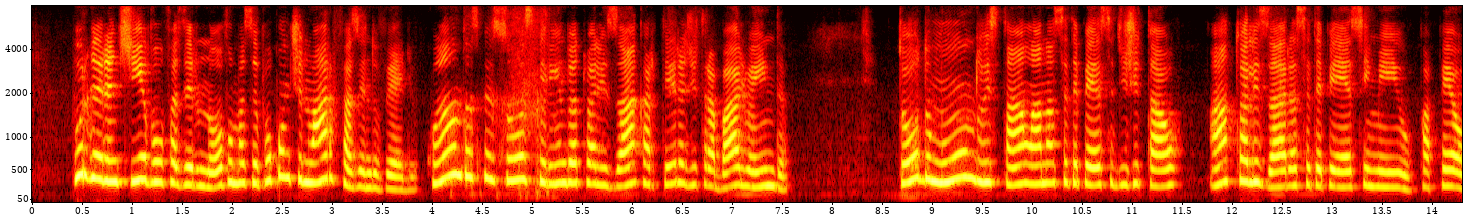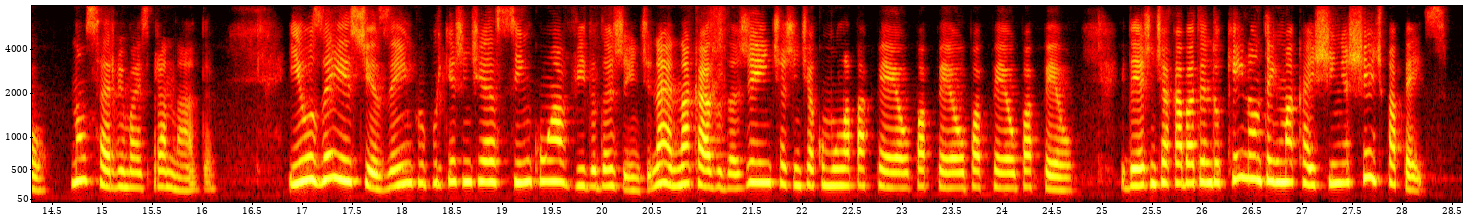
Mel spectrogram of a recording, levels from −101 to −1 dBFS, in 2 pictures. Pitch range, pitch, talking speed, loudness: 245-315 Hz, 280 Hz, 170 wpm, -22 LUFS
